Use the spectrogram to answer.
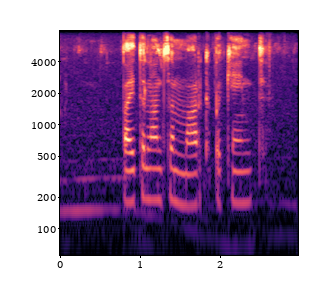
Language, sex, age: Afrikaans, female, 18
